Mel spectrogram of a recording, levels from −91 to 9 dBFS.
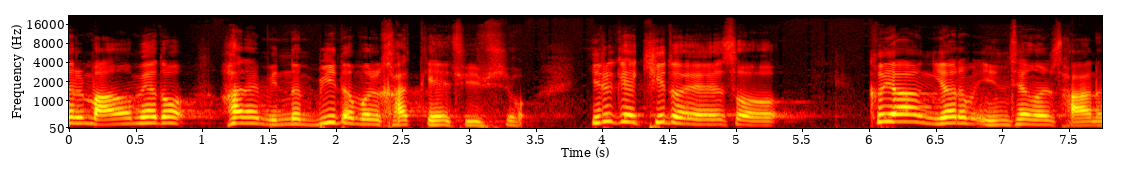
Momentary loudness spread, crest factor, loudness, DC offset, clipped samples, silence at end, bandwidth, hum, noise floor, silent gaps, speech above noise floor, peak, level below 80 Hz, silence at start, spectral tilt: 11 LU; 20 dB; -21 LUFS; under 0.1%; under 0.1%; 0 s; 17 kHz; none; -57 dBFS; none; 36 dB; 0 dBFS; -54 dBFS; 0 s; -5.5 dB/octave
